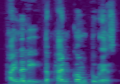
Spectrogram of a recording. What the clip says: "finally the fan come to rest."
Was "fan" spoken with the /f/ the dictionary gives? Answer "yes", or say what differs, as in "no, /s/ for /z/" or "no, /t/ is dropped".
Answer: no, /p/ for /f/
